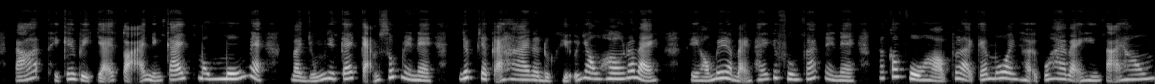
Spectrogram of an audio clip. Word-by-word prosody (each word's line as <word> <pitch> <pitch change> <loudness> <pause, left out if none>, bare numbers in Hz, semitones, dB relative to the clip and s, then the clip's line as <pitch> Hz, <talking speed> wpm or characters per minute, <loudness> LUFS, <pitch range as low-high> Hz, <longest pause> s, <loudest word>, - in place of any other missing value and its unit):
Đó. - - 0
Thì - - -9
cái 250 0 +1
việc 190 -8 -1
giải - - 0
tỏa - - +1
những 185 -5 -1
cái 230 +4 +4
mong 250 -2 +1
muốn 255 +6 +6
nè, 355 - +1 0.2
và 195 -4 0
cũng 165 +8 -2
như 275 - +2
cái 260 +2 +3
cảm 195 - +1
xúc 330 - -2
này 270 -7 0
nè, 190 -4 +1 0.3
giúp 300 +5 +3
cho 260 -4 +1
cả - - +2
hai 225 -2 0
là 200 - +1
được 165 -3 -5
hiểu - - -4
nhau 265 -3 +2
hơn 260 +1 +3
đó 315 +3 +3
bạn. 180 - +4 0.3
Thì 185 - -3
hổng 175 +4 0
biết 285 +2 +4
là 280 - +3
bạn 165 - -1
thấy 225 +3 -3
cái 300 - -2
phương 235 -3 0
pháp 255 +5 -2
này 235 -5 -2
nè, 185 -2 -2 0.2
nó 290 - -5
có 355 0 0
phù 235 -4 +8
hợp 195 -4 0
với 275 - 0
lại - - +1
cái 225 +2 0
mối 275 +1 +2
quan 245 - -3
hệ 205 -1 -3
của 215 - -4
hai 255 -1 -1
bạn 200 - 0
hiện 185 0 -3
tại 190 - -1
hông? 230 +5 -1
240 Hz, 295 wpm, -22 LUFS, 200-265 Hz, 0.3 s, phù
